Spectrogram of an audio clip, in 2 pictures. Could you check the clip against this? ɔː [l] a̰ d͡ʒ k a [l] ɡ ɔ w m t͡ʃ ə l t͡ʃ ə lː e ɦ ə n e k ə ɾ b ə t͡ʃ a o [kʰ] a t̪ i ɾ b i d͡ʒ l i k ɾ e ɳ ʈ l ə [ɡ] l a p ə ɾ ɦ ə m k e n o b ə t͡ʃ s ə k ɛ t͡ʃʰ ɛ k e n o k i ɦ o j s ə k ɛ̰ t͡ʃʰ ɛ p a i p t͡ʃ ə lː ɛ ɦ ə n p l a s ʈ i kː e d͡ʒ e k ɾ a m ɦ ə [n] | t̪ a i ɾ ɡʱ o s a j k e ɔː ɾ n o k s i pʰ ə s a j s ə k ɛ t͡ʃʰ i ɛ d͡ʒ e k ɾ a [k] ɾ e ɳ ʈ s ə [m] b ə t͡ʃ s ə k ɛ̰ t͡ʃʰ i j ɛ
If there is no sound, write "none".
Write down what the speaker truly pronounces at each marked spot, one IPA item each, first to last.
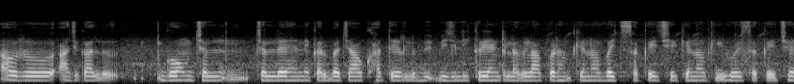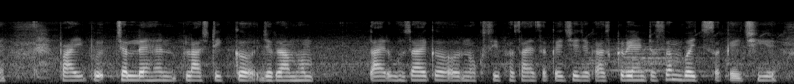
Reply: ɾ, l, kʰ, ɡ, m, k, m

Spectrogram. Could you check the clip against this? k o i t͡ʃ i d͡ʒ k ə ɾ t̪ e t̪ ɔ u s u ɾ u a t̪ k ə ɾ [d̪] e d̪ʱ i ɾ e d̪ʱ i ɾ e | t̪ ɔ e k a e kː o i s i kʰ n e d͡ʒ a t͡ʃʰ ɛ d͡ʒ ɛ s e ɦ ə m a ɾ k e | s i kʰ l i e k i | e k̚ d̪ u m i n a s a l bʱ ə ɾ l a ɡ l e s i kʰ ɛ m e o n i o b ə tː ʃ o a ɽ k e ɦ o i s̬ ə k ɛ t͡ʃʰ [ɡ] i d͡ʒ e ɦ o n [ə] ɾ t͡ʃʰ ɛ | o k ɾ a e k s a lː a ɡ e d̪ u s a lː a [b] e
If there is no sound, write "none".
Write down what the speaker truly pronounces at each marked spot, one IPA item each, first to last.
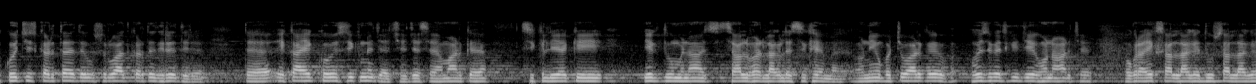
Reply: t̪, k, a, ɡ

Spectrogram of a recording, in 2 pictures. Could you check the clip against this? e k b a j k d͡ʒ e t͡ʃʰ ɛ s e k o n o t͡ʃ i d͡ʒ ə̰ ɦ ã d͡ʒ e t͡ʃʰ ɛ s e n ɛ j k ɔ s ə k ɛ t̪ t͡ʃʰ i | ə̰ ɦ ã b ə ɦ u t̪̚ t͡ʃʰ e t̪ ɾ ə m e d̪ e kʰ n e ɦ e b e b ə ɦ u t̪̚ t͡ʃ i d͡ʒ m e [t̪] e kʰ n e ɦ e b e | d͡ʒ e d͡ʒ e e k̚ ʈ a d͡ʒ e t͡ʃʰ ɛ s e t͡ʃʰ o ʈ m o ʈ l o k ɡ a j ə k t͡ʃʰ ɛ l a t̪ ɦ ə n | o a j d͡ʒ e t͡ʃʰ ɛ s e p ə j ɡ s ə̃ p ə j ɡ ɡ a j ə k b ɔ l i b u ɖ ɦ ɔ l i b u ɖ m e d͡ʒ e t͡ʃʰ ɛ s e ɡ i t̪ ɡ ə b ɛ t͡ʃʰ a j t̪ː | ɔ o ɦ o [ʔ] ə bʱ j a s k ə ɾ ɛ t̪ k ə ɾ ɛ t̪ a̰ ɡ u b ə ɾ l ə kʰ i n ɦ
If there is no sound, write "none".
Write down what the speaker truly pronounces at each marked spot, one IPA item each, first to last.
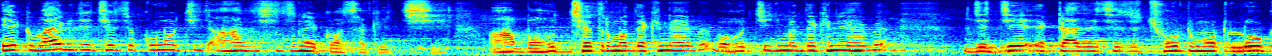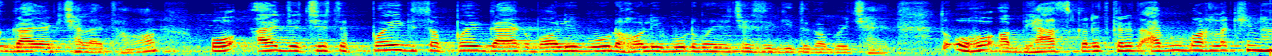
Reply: d̪, ʔ

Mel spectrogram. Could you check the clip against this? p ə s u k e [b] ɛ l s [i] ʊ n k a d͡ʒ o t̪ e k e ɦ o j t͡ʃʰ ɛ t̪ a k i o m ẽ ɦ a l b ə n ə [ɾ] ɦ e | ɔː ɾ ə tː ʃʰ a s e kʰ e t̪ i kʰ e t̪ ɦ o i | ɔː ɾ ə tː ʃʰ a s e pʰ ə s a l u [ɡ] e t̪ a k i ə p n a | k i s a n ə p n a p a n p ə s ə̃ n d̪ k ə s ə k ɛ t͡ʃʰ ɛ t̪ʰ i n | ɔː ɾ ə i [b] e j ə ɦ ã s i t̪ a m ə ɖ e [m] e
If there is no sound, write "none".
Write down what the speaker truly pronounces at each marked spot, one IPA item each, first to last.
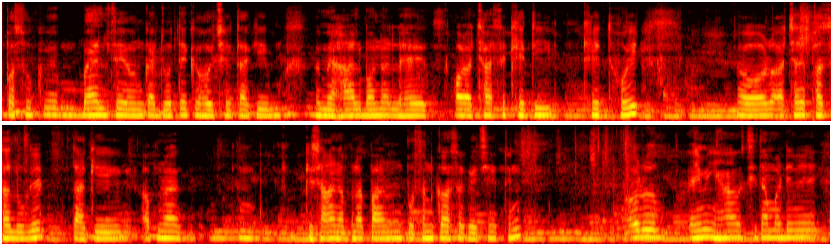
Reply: b, e, l, ɡ, m, m

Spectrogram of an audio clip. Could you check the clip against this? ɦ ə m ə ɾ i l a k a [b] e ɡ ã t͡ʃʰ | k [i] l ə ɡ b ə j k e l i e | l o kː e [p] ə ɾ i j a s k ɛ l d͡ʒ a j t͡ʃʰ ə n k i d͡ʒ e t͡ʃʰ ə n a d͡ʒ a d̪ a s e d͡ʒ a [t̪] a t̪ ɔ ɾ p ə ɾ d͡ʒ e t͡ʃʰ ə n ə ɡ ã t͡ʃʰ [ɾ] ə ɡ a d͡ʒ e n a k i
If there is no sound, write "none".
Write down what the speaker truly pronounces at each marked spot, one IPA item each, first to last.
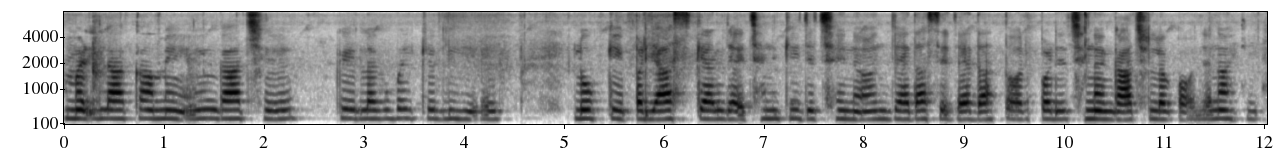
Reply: m, e, p, d̪, l

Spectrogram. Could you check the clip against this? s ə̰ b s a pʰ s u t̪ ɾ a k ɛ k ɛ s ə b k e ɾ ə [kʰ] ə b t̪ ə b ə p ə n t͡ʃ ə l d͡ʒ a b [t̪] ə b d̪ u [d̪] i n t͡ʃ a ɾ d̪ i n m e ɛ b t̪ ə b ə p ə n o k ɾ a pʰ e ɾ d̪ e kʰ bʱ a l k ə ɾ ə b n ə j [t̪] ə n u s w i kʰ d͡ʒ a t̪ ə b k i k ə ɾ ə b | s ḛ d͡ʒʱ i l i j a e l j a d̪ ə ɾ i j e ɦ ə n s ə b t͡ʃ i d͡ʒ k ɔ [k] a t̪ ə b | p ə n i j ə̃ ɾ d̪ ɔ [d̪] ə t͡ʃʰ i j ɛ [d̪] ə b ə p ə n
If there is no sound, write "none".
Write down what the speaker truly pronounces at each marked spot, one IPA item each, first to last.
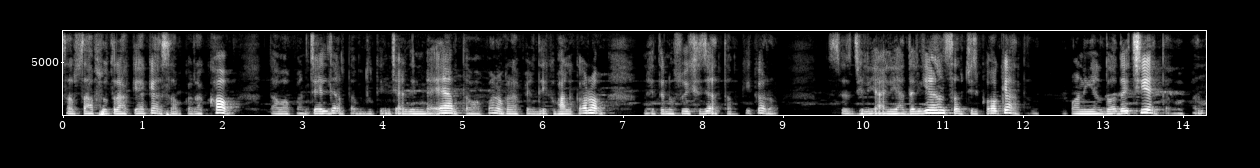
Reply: kʰ, t̪, t̪, t̪, k, d̪, t̪

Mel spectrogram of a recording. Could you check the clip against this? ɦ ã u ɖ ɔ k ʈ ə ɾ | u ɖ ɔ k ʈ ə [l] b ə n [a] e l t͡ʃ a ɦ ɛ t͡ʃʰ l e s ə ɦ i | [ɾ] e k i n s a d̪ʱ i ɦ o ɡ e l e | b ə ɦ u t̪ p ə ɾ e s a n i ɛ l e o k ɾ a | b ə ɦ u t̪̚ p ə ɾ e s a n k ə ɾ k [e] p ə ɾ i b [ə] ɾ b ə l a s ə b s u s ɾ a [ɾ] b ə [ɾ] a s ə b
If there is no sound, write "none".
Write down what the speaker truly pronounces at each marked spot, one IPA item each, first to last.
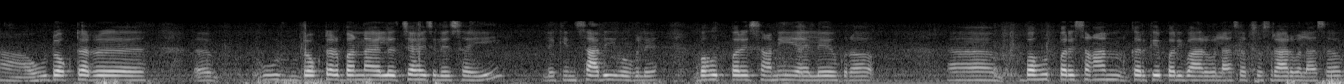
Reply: ɾ, a, l, e, a, ɾ, l

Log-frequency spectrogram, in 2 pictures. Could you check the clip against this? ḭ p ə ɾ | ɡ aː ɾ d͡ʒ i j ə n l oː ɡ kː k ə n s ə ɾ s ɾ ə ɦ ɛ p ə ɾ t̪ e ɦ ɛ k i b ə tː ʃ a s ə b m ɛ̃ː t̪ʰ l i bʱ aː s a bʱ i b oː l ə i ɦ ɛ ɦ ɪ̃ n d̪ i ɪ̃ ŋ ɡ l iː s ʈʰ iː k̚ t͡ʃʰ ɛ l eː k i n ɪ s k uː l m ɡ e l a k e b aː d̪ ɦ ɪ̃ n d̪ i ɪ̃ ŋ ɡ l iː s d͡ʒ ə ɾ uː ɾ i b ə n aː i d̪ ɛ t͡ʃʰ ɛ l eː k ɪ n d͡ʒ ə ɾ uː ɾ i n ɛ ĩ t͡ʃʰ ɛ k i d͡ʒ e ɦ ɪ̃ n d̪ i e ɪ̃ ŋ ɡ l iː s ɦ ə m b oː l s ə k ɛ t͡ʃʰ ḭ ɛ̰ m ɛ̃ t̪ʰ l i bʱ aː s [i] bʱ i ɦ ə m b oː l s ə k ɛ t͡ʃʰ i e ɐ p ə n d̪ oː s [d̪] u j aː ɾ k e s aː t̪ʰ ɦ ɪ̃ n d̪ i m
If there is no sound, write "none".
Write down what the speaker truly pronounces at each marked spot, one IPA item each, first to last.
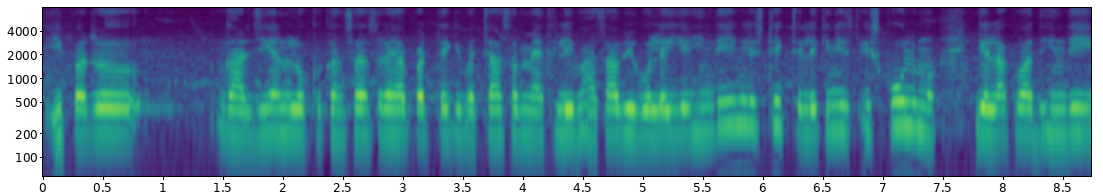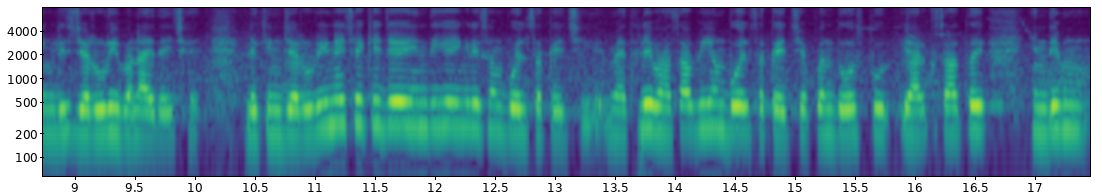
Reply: a, t̪

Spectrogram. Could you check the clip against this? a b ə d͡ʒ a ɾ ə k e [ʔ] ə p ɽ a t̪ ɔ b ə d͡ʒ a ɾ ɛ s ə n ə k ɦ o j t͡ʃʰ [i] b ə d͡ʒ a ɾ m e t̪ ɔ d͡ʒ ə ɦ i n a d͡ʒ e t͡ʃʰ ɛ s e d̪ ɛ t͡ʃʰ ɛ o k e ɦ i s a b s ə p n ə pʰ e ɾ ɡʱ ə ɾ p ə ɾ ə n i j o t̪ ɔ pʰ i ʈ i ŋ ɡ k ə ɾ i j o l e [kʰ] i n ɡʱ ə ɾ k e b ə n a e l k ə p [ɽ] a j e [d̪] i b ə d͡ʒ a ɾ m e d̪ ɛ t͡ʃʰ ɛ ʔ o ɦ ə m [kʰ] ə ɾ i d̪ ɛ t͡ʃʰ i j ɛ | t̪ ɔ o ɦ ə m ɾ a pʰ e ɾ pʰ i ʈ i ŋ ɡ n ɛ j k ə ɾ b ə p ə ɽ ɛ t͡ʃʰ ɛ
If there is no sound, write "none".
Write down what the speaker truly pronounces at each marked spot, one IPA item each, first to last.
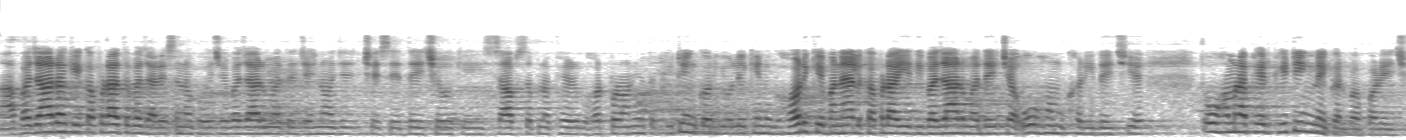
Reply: k, ɛ, k, ɽ, d̪, kʰ

